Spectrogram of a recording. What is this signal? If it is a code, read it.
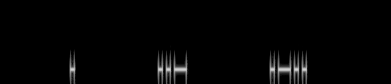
Morse code, heard as a keyed tone, about 30 wpm, spaced as for 9 wpm, 700 Hz. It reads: EUL
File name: Lesson 18e - Letter m - Three Characters 30wpm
